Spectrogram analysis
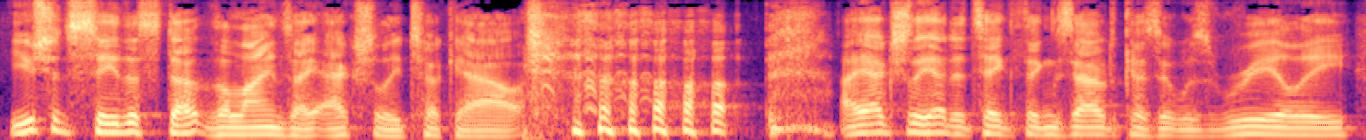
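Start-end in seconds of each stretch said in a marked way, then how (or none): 2.7-4.2 high cackling burst of laughter. Real, not acted. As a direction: laugh at your own naughtiness. Laughs at own cut lines.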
